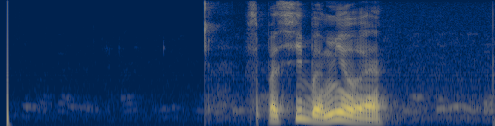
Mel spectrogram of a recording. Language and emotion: Russian, positive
